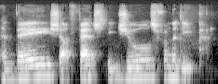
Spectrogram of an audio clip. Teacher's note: notice that your voice will go down a little bit at the end you might flip the last two accents in that last foot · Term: iambic pentameter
